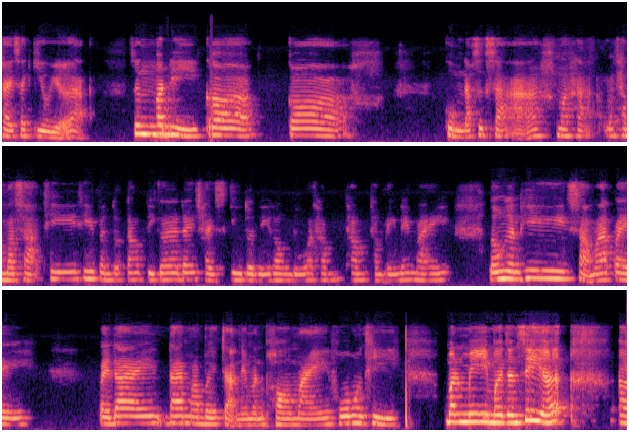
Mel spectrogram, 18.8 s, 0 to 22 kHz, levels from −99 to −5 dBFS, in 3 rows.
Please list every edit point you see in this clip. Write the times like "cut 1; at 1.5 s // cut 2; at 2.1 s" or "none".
none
